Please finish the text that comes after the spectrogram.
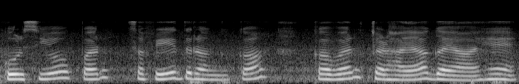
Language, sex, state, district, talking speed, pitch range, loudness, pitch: Hindi, female, Bihar, Purnia, 105 wpm, 230-270 Hz, -16 LUFS, 245 Hz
